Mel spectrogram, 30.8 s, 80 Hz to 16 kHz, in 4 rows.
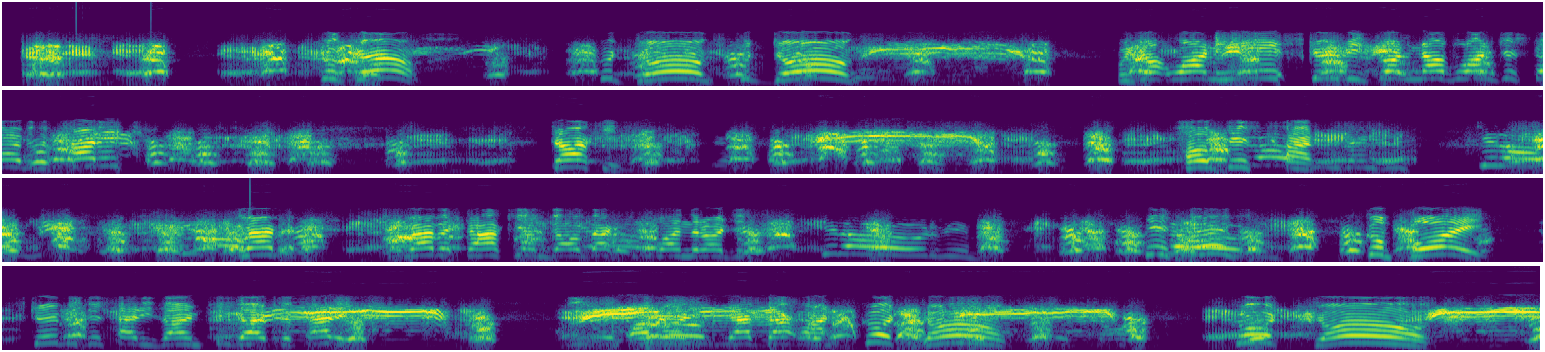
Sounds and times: Dog: 0.1 - 3.8, 4.5 - 9.8, 10.8 - 14.0, 15.2 - 23.6, 24.8 - 25.6, 27.2 - 28.9
Pig: 0.1 - 7.1, 7.8 - 30.8
Speech: 1.6 - 2.2, 2.9 - 4.3, 5.6 - 8.4, 10.4 - 11.0, 13.6 - 15.6, 16.2 - 20.3, 21.1 - 25.0, 25.9 - 28.2, 29.2 - 30.3.

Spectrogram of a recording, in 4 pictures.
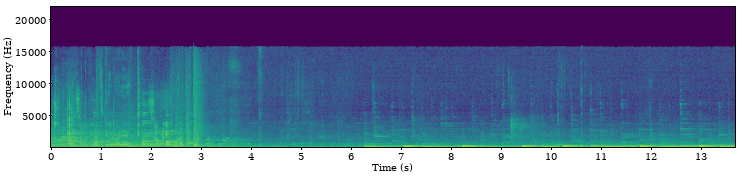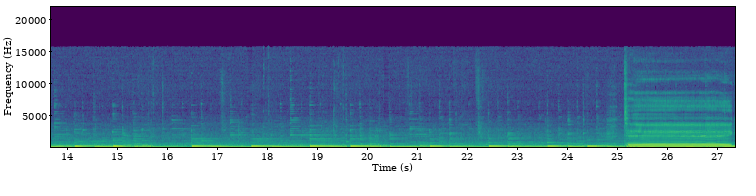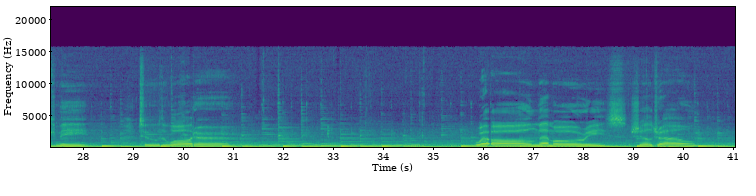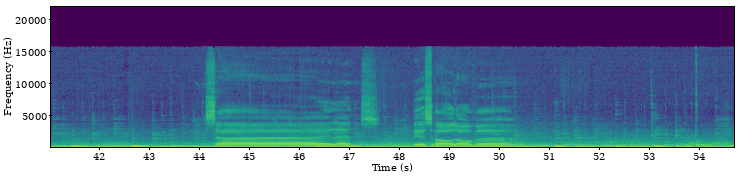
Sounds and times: Music: 0.0 - 4.8, 6.1 - 54.7.

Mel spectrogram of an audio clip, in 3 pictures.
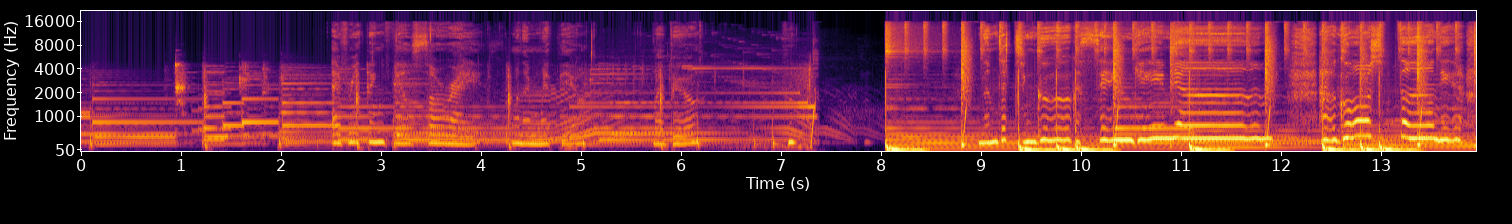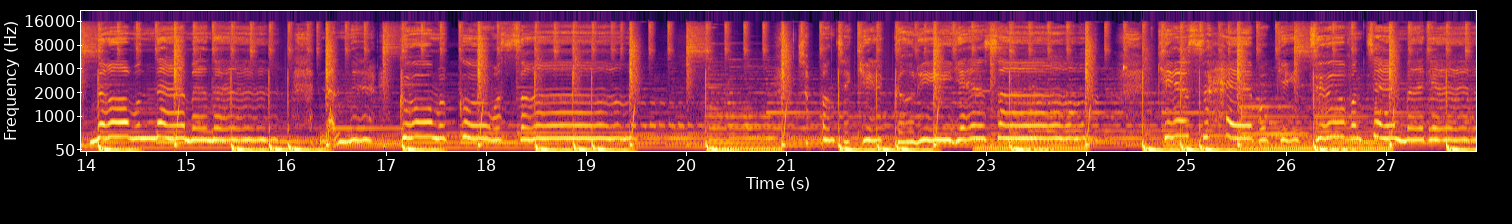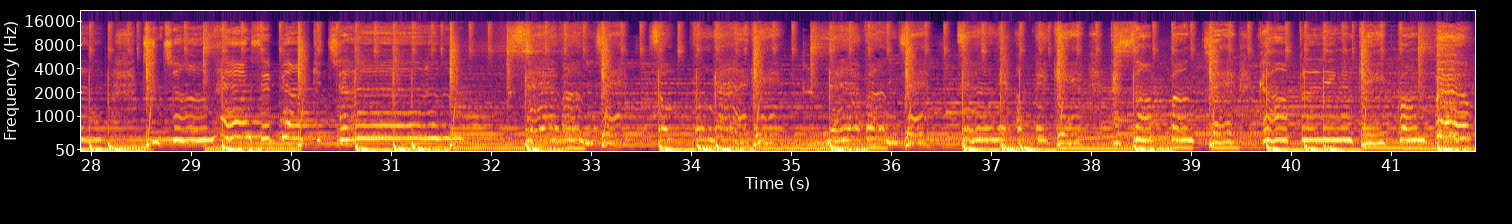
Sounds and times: Music: 0.0 - 41.8.

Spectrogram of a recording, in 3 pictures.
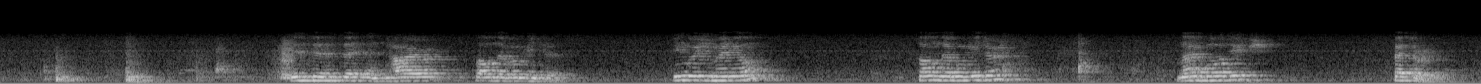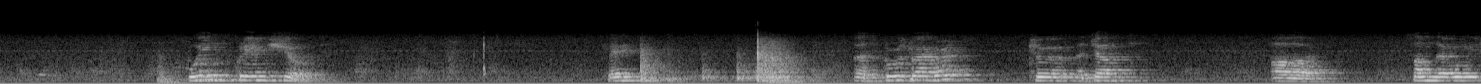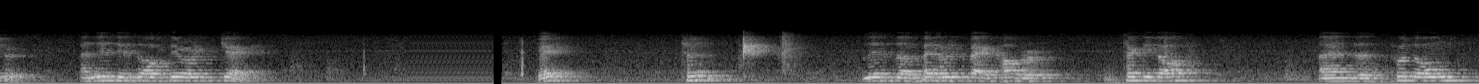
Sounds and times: Speech: 1.8 - 5.8, 6.7 - 7.9, 9.2 - 10.4, 11.8 - 12.8, 13.9 - 15.4, 16.6 - 18.1, 20.9 - 21.4, 23.3 - 26.4, 27.5 - 28.3, 28.9 - 32.4, 34.9 - 35.6, 36.4 - 37.0, 38.2 - 41.8, 42.8 - 44.4.

